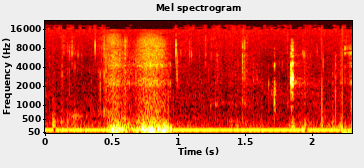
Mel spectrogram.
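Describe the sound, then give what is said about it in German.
Someone bites and chews a slice of toast: a faint crunchy burst of biting and chewing, then quieter mouth sounds over a steady low hum. “und dann isst man erst die Scheibe Toast. Also einfach die erste Scheibe erstmal ein bisschen essen. Wie, le wie lecker ist das? Mache ich gerade.”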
